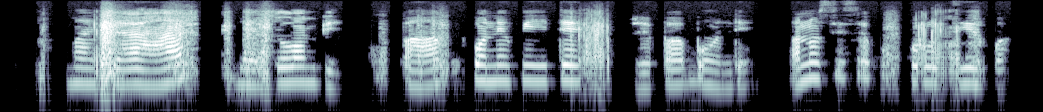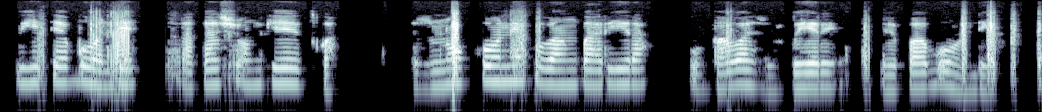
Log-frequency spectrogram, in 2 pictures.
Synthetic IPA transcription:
mad͡ʒaɦane̞nzo̞mbi | paːkuko̞nekuiteʐe̞paɓo̞nde̞ | ʋa̰no̞sisḛkukuɾud͡zirwa | kuiteɓo̞nde̞ | ra̰kaʃo̞ŋɡe̞d͡zwa | rino̞ko̞nekuʋaŋɡwaɾiɾa | kub͡vawaʐirwe̞ɾe̞ʐe̞paɓo̞ːnde̞

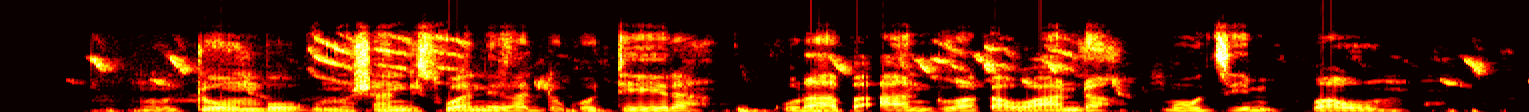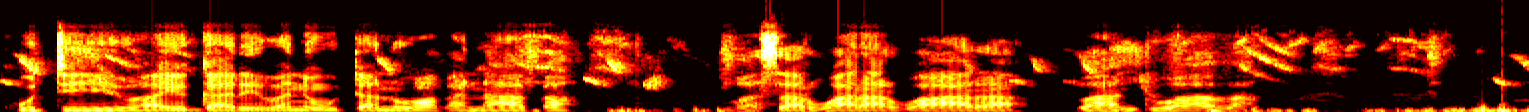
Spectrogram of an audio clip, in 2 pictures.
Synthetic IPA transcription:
muto̞mbo̞uno̞ʃandiswane̞ʋadʱo̞ko̞te̞ɾakuɾapa̰ʔantʰuakawanda | mod͡zipaumo | kutiʋaeɡʱaɾe̞ʋane̞utano̞ɦwakanaka | ʋasarwaɾarwaɾaʋantʰuaːʋa

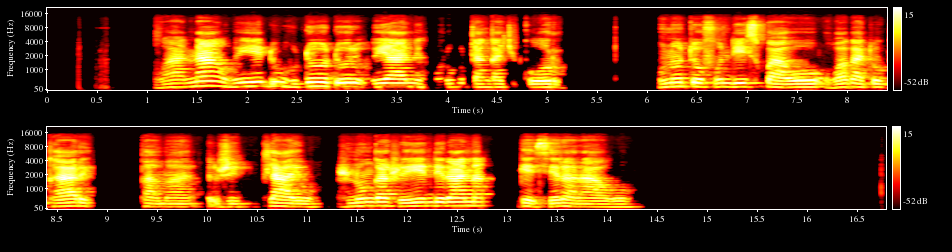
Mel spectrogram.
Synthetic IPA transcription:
ɦwanaɦueɗuɦuɗoɗoriɦujaniɦurikutaŋɡat͡ʃi̥ko̞ɾo̞ | ɦuno̞to̞fundiswawoɦwakato̞ɡʱaɾe | pamaʐit͡ɬajo̞ʐino̞ŋɡaʐee̞nde̞ɾana | ŋɡe̞ze̞ɾaraːwo

